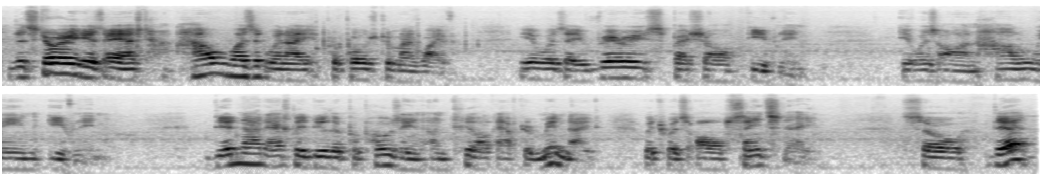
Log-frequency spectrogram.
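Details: Adult man speaking; normal speech.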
